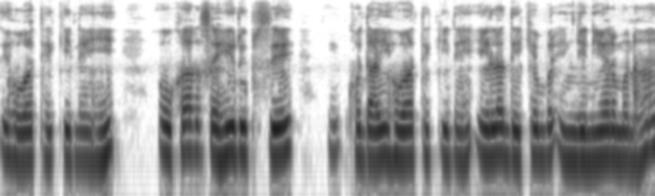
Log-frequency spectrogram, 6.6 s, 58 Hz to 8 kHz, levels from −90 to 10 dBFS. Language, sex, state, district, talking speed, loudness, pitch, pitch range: Chhattisgarhi, male, Chhattisgarh, Kabirdham, 190 wpm, -15 LUFS, 155 Hz, 150-165 Hz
